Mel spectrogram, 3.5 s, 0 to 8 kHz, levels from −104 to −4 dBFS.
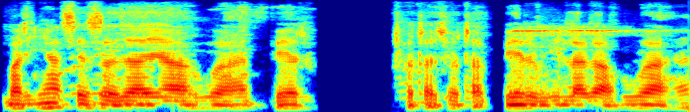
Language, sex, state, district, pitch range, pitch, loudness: Hindi, male, Bihar, Vaishali, 100-105 Hz, 100 Hz, -17 LUFS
